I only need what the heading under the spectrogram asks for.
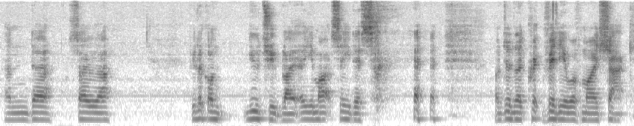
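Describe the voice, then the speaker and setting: A man's voice: medium pitch, level tone, a little slow. An English man chatting informally as an amateur radio operator filming a casual vlog. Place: small indoor radio shack at home. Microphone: handheld camera. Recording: faint noise, home radio shack camera.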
